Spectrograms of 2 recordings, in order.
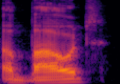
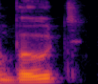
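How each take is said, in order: First: It is said in the speaker's Minnesotan accent. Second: It is said in a Canadian accent.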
